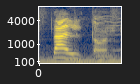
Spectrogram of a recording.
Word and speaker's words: Dalton: Porque cuando no tiene tilde en la última sílaba, se acentúa en la primera. Entonces es Dalton.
